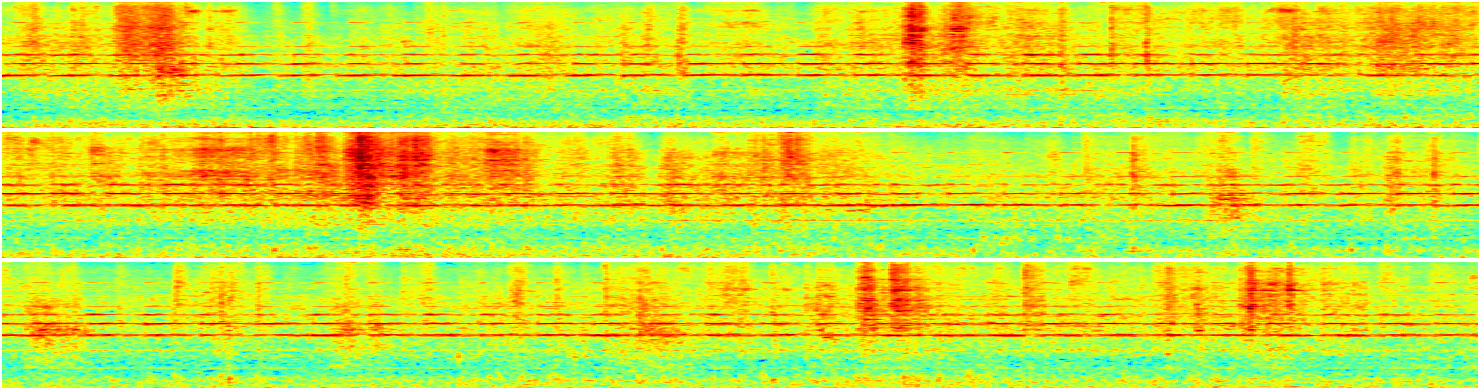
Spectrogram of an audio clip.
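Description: Double-stack intermodal container cars rolling past on steel wheels: a steady rumble with sharp clacks every couple of seconds as the wheels cross rail joints. A steady high-pitched ringing tone sits above the rumble.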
